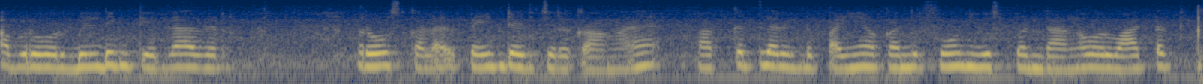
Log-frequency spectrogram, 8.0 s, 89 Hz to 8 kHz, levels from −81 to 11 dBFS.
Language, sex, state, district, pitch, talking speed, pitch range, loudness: Tamil, female, Tamil Nadu, Namakkal, 220 Hz, 135 wpm, 215-230 Hz, -16 LUFS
